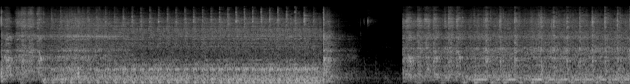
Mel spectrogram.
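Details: 1998 Aprilia Leonardo 125 scooter, sat outside long, new battery, carburettor cleaned: first start gives a fast steady single-cylinder pulse, a brief cut-out, then it picks straight back up. Normal running.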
